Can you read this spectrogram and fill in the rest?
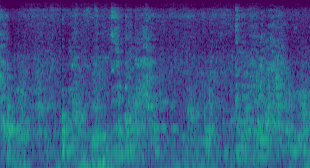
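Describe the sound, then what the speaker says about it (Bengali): A potato and eggplant mixture being stirred in a pan, with a utensil scraping and clinking against the metal over a soft sizzle of frying, close and continuous. "আমি সব একসাথে মিক্স করে নিয়ে ভালো করে বেজে নেব।"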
